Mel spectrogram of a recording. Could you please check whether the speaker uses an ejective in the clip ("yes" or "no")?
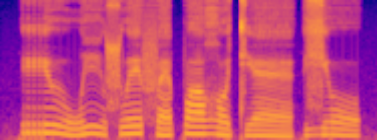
no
